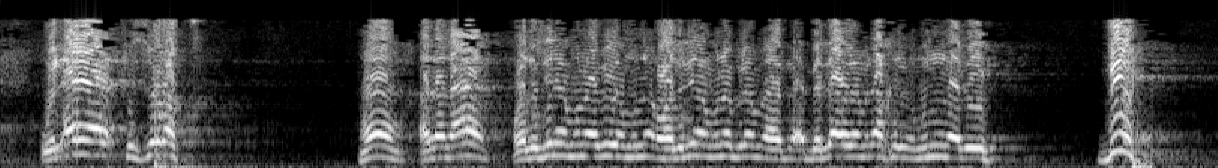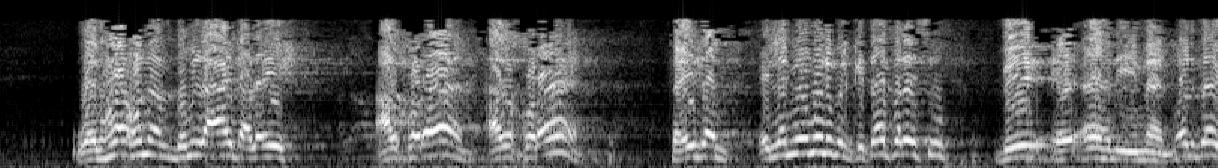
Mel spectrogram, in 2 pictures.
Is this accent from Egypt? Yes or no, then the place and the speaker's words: yes; Egypt; هذا منتشر عندنا في مصر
